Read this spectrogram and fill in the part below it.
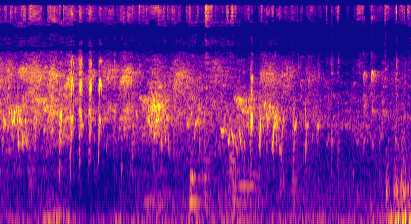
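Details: Short burst of budgerigar chatter with squeaky, whistled chirps packed closely together over a continuous twitter.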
